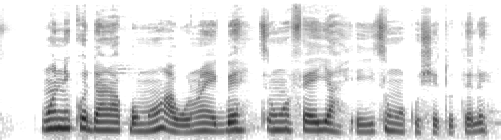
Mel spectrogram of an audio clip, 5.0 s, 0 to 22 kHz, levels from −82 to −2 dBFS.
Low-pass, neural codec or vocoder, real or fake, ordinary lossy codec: 19.8 kHz; vocoder, 44.1 kHz, 128 mel bands every 256 samples, BigVGAN v2; fake; none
